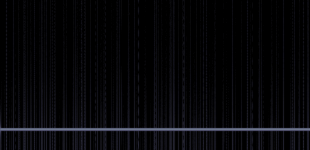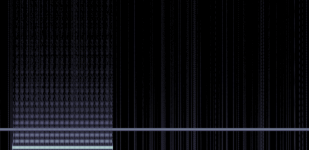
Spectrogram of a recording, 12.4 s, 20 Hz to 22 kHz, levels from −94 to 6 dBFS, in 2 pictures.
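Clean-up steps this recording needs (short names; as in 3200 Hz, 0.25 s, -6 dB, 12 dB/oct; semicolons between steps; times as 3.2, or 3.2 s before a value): clip repair -15.5 dBFS; de-click; notch 3100 Hz, Q 30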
